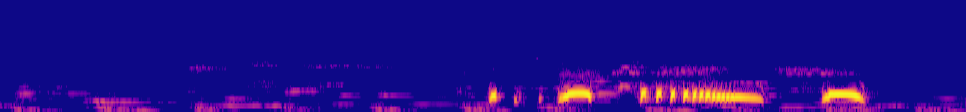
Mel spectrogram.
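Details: Spotted dove with a 'giọng thổ' voice, calling: quick clipped coos lead into a fast rolling burst and end on one round coo. Music plays softly underneath.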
